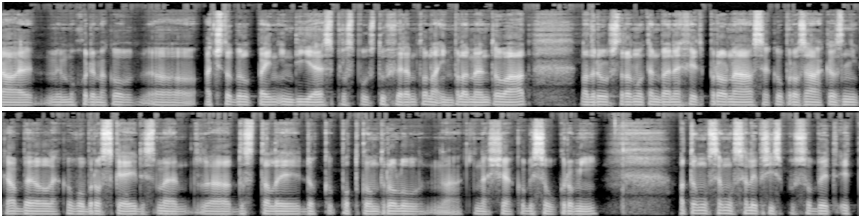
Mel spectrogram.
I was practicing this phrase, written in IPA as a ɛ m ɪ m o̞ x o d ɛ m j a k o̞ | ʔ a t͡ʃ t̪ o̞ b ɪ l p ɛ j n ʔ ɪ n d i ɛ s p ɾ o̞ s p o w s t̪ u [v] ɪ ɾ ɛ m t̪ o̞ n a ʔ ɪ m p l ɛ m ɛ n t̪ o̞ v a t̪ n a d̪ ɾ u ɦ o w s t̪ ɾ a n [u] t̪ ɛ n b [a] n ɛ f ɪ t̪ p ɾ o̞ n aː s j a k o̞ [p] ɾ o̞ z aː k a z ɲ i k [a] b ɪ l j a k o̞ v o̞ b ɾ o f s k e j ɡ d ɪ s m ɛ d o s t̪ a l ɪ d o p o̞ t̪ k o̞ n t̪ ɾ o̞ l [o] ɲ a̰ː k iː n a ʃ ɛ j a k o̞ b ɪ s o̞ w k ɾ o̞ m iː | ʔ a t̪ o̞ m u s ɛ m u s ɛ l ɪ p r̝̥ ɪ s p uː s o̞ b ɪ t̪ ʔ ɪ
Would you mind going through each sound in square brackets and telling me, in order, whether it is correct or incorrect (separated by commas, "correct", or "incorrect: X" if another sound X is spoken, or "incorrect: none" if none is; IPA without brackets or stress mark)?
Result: incorrect: f, correct, incorrect: ɛ, correct, correct, incorrect: u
